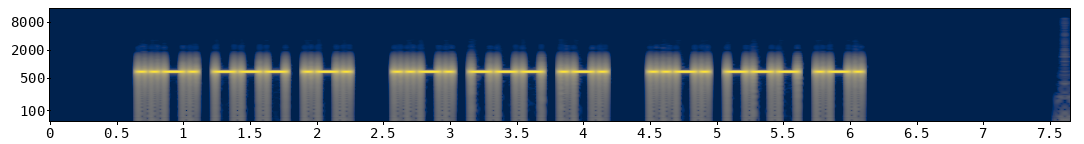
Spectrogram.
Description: Morse code, heard as a keyed tone, about 25 wpm, 700 Hz. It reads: FOR FOR FOR
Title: Top 500 Words Repeated 25wpm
